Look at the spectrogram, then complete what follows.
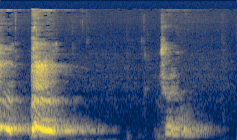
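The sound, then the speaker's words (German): A person clears their throat with a few rough, low, gravelly bursts in two groups, a short pause between them. “Ich muss einmal mich räuspern.”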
